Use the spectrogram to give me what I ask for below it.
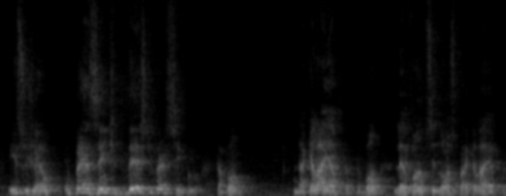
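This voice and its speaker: This man has a fairly high pitch and lively intonation. The room echo is audible, and there is noticeable background noise. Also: moderate pace. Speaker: preacher giving tips. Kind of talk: tutorial. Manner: halting, with many fillers.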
